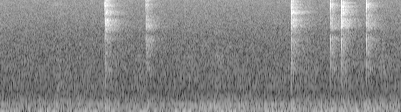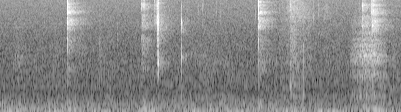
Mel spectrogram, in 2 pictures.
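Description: Faint, irregularly spaced computer mouse clicks, about a dozen, over near-silent room tone.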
